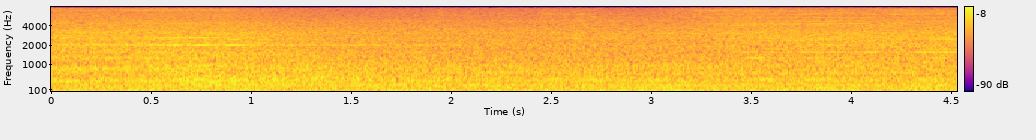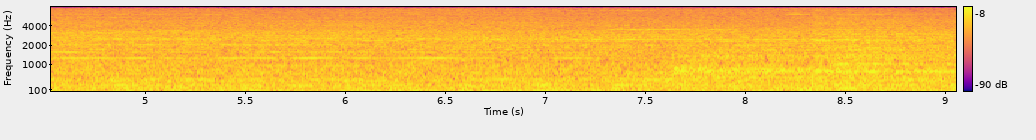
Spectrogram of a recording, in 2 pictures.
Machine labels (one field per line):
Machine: fan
